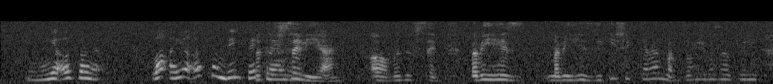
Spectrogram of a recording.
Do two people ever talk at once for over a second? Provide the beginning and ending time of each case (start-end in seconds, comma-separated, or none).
none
